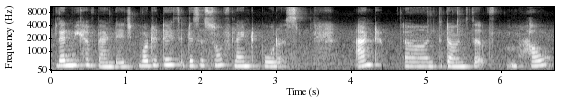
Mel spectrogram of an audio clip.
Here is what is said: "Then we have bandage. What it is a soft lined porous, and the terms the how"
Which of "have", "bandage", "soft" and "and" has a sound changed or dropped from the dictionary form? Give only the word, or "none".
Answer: none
